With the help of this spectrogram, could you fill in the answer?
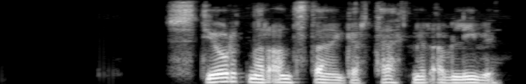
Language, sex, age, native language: Icelandic, male, 17, Icelandic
